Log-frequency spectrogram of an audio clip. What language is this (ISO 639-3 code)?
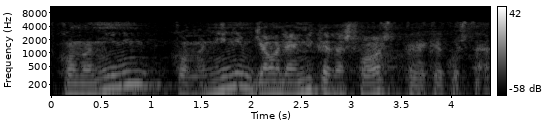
cat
